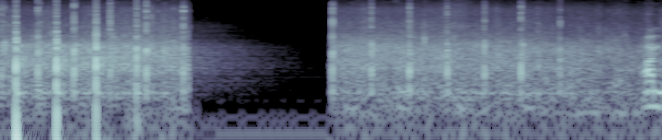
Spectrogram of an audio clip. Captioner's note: audience clapping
